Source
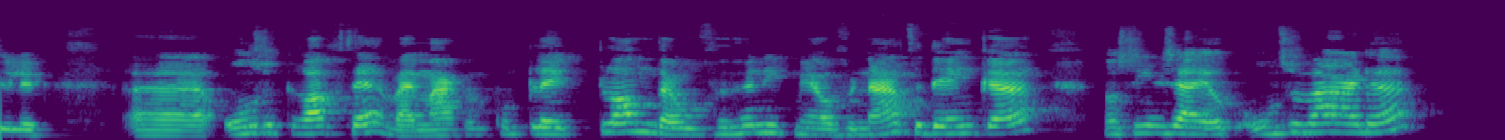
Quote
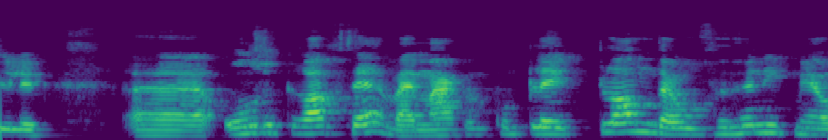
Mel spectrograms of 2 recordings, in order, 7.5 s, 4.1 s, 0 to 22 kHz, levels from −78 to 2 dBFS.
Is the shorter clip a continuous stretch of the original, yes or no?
yes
